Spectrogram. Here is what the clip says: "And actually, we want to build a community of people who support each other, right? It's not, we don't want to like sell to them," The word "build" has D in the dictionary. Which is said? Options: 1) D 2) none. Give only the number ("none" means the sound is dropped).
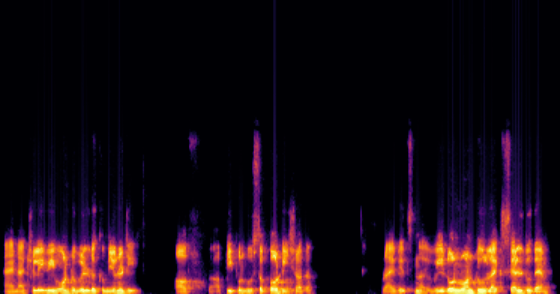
1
